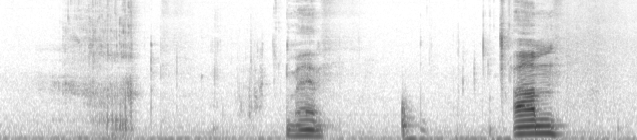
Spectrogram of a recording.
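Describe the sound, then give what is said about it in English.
Wet chewing and crunching sounds from someone eating, with a few short bursts of a man's voice breaking in between the mouthfuls. “Every time we fucking eat this, you say that, you know?”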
